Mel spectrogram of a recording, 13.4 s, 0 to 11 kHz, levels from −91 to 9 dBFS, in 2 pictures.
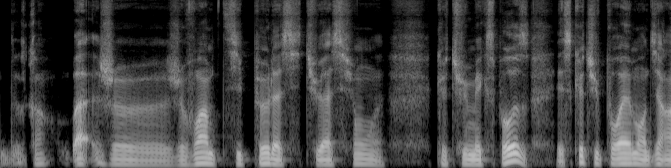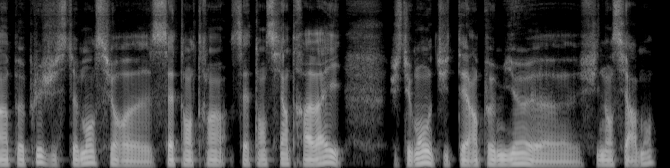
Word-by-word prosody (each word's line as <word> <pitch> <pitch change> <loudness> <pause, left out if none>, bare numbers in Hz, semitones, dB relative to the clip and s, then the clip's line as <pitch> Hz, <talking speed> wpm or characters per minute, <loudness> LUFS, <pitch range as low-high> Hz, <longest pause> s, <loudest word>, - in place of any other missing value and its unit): D'accord. 90 +10 -11 0.2
Bah, - - +4
je 85 -4 -2
je 75 +2 -6
vois 95 +6 +3
un 105 - +5
petit 90 +1 -5
peu 95 +3 +1
la 90 -3 +5
situation, 85 +2 -1
heu, 70 - -13 0.5
que - - -4
tu 95 - -2
m'exposes. 90 +11 +4 0.3
Est-ce - - 0
que - - -1
tu - - -1
pourrais 100 +1 +5
m'en 95 -3 +4
dire 85 +2 0
un 85 0 +2
peu 90 -1 -3
plus 125 +8 -2
justement 95 +3 -1
sur, 90 -6 -1
heu, 70 -2 -2
cet 65 - -1
entrain 85 -2 -2
cet - - -6
ancien 90 +2 -1
travail 95 +5 +2 0.5
justement 105 +4 0
où 115 - +3
tu - - -8
t'es - - 0
un - - +1
peu 90 - -1
mieux, 90 +3 +2
heu, 70 -7 -1
financièrement? 85 - -3
90 Hz, 180 wpm, -24 LUFS, 80-95 Hz, 0.5 s, un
